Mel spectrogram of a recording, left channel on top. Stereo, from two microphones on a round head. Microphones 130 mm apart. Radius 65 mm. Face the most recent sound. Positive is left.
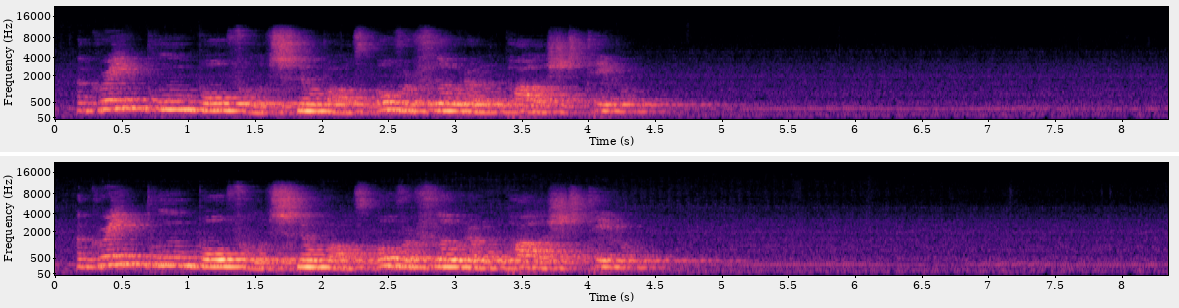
turn(degrees=65)  # may be behind; listen again after turning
